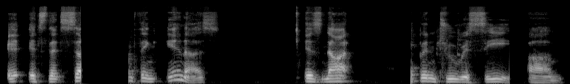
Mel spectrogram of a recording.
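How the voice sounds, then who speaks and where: On a computer webcam livestream, a man gives an inspirational talk as a spiritual teacher, casual and conversational with plenty of fillers. His medium-pitched voice is a little slow and mellow, with lively intonation.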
